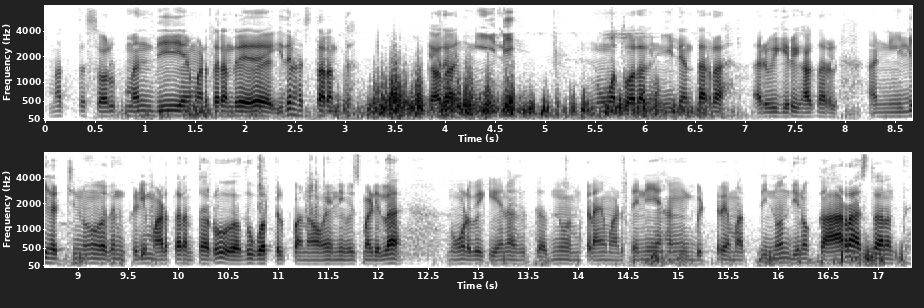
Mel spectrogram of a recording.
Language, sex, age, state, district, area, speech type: Kannada, male, 18-30, Karnataka, Dharwad, urban, spontaneous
